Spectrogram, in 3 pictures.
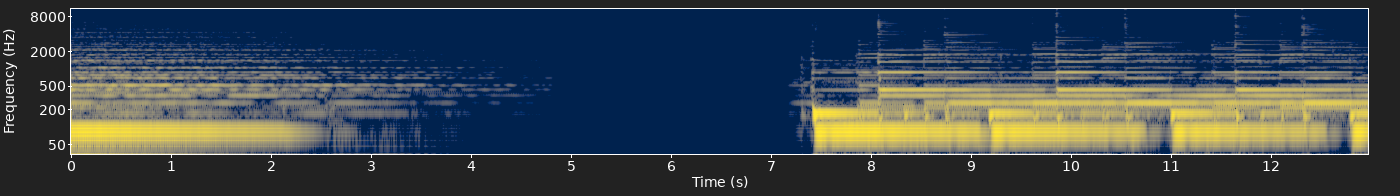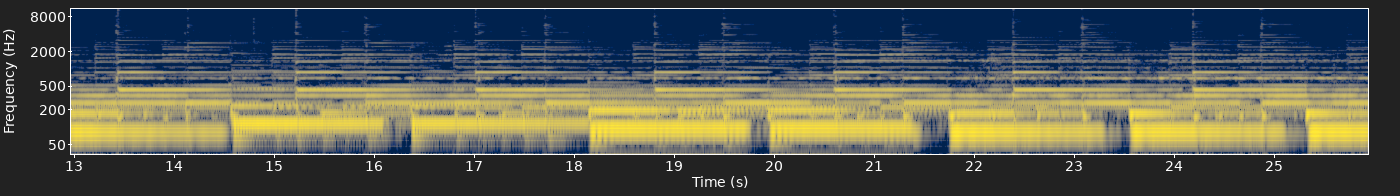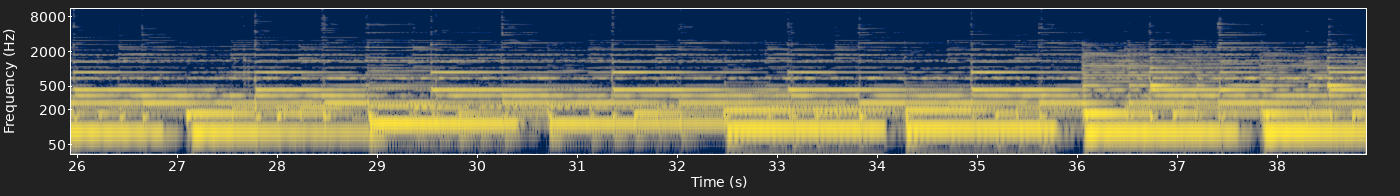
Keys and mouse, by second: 0.0 Tab, 0.8 click, 2.1-3.4 alt+s, 3.6-5.0 alt+s, 5.2 alt+s, 5.3 alt+s, 5.4 alt+s, 5.5-6.3 alt+s, 6.0 alt+click, 8.4 middle click, 9.0-10.7 drag, 12.3 alt+s, 12.8 alt+s, 12.9 alt+s, 13.0 alt+s, 13.1-14.0 alt+s, 13.8 alt+click, 14.2 alt+s, 17.8 click, 18.2 click, 18.8 click, 20.8 Tab, 21.9 Tab, 23.0 Tab, 24.1 click, 26.5 click, 33.0 KP_3, 38.5 g.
